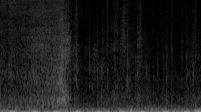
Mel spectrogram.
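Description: Long nails scratch across the paper pages of an open blue paperback novel, making a steady bright rasping hiss for about the first second and a half. The sound then changes to rapid, light tapping on the pages, with quick dry taps in an uneven rhythm over a soft low rumble.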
